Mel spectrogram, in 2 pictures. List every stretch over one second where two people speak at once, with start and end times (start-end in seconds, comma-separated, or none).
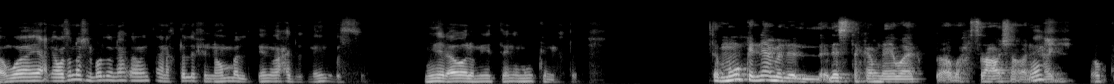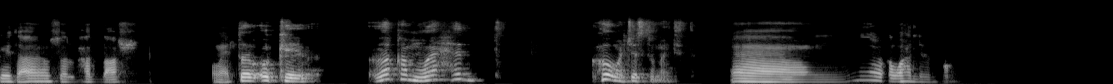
none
